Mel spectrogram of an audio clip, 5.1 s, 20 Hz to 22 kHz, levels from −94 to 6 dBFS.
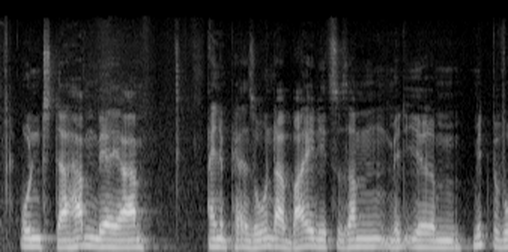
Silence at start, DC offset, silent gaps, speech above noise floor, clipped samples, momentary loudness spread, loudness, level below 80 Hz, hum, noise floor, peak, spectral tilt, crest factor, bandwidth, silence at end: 0.2 s; under 0.1%; none; 34 dB; under 0.1%; 7 LU; -20 LUFS; -56 dBFS; none; -53 dBFS; -6 dBFS; -8.5 dB/octave; 14 dB; 11.5 kHz; 0 s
